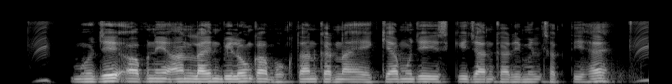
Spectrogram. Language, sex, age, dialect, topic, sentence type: Hindi, male, 36-40, Garhwali, banking, question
